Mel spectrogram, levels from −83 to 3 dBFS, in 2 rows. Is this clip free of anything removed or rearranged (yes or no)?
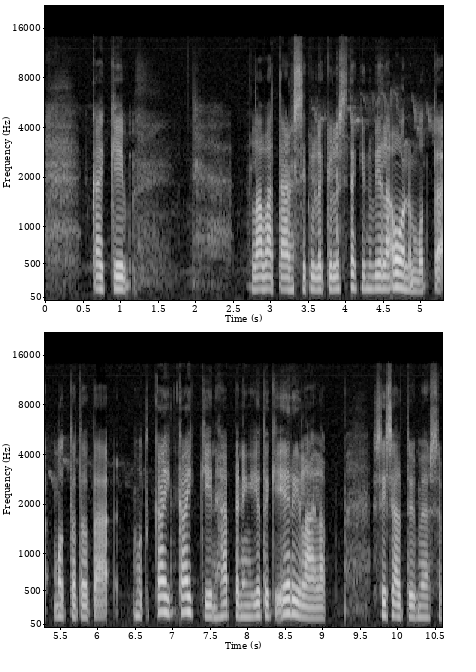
no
